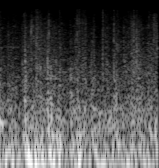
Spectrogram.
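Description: Gunfire in Space Marine during a fight against Tyranids: a brief, dense burst of rapid, continuous shooting, loud and close, with no gaps between shots.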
